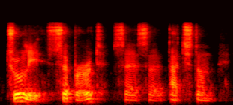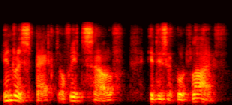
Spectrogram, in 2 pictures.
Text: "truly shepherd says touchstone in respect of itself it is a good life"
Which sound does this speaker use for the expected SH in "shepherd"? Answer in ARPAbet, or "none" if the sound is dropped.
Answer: S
